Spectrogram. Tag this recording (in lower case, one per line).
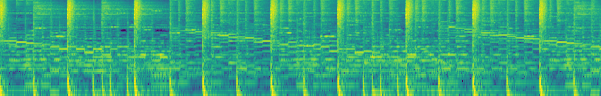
music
